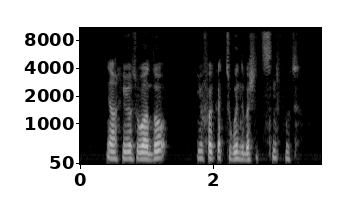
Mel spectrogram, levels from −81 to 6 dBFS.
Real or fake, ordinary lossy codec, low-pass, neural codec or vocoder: real; MP3, 48 kbps; 9.9 kHz; none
